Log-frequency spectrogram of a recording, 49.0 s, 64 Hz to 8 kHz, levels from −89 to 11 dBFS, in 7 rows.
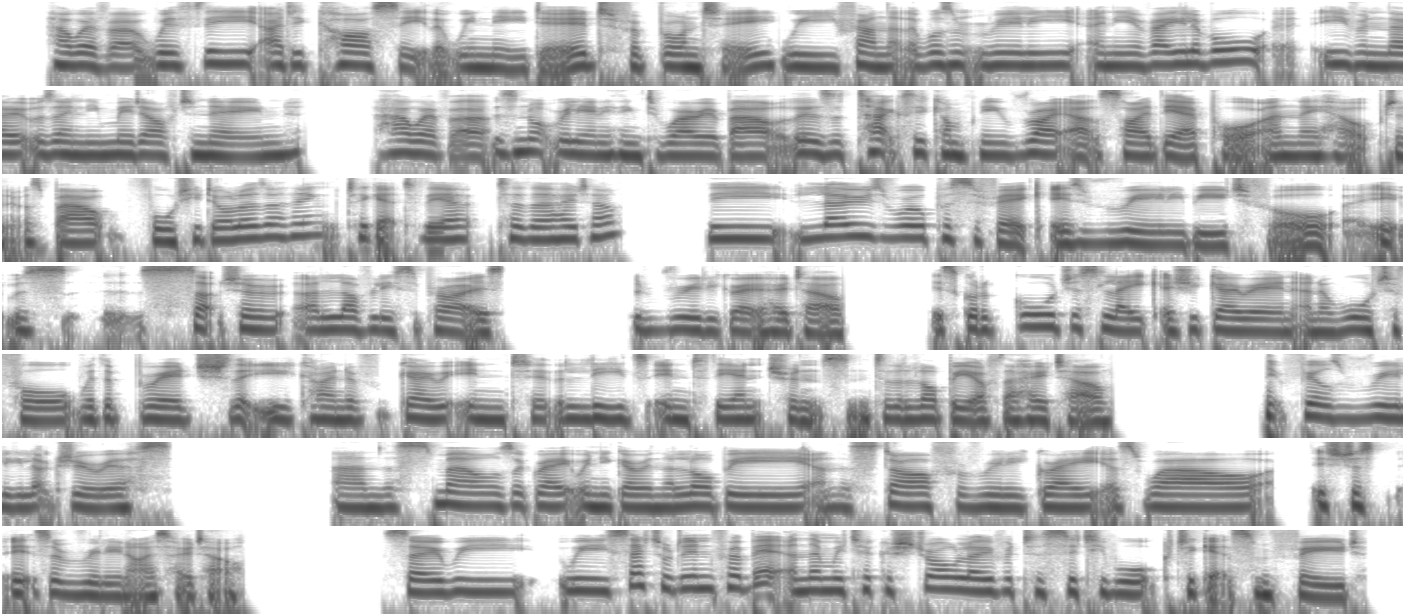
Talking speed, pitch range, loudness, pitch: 195 wpm, 185-220 Hz, -27 LUFS, 200 Hz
